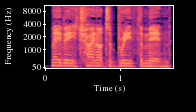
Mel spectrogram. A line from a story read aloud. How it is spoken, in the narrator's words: I said, panting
